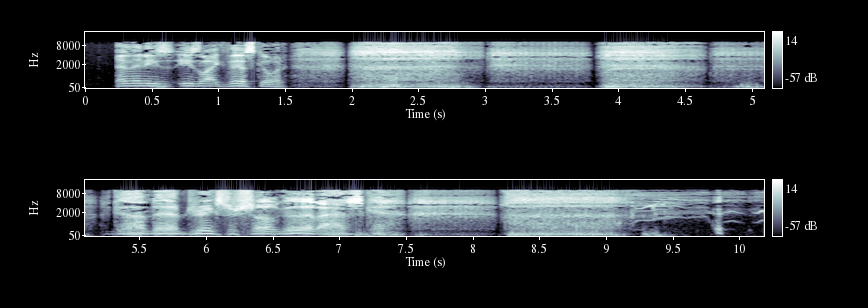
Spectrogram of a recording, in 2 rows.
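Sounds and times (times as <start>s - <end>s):
speech: 0.2s - 2.4s, 5.5s - 7.8s
man imitating a drunk man's laboured raspy breathing: 1.5s - 5.5s, 6.6s - 9.5s.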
